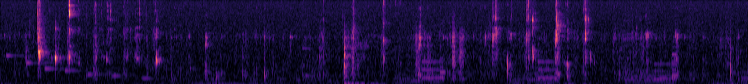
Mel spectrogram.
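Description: Close-up chewing and mouth sounds of a person eating fish balls, with many short sharp clicks, over soft background music.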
